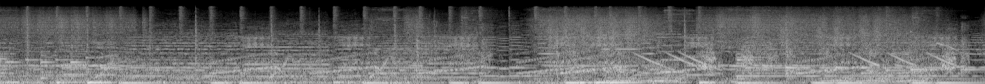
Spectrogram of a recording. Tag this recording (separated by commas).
Music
